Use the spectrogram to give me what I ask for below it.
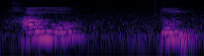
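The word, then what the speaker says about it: حمد: So those are the 3 sounds: dan, din, and dun. So this word now is pronounced as hamu dun.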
